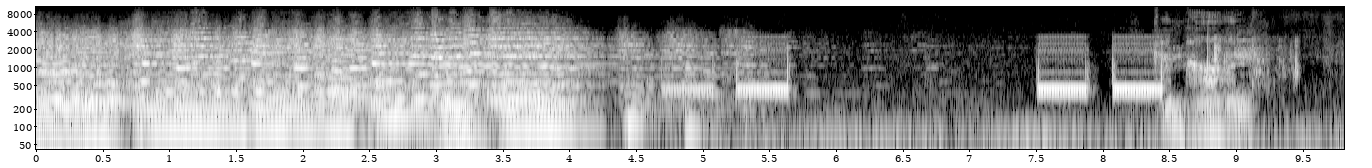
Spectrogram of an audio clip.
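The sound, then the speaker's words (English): After a few seconds of music, a telephone is dialed with short tonal beeps, then a double burst of ringing comes through the line, clear. “Brian has an important phone call to make.”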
